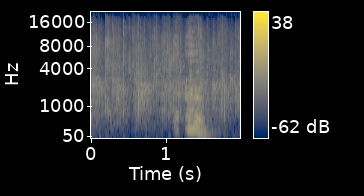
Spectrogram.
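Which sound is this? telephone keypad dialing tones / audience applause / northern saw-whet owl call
audience applause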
